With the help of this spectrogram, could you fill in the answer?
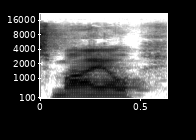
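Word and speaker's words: Smael: Now, Smile Mondon was a linebacker that you you'll remember his name from the draft a couple years because it looks kind of like SM, but it's pronounced Smile and he was on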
